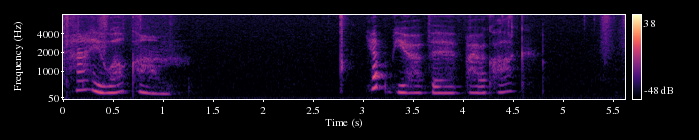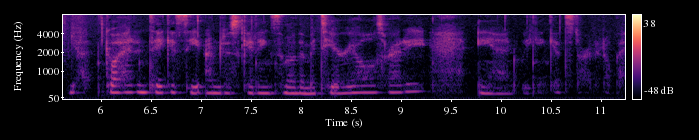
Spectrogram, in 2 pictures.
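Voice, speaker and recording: Soft-spoken, the voice moves at a moderate pace with long, frequent pauses. Noticeable background noise runs underneath. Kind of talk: ASMR role play, soft-spoken design consultant.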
